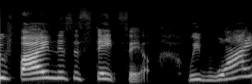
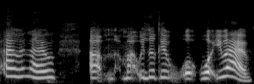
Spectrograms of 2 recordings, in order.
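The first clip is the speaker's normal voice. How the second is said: higher-pitched mock British greeting; put-on British accent; 5 semitones higher than usual. Disguised shopper greets the estate sale ladies, fake British accent. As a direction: politely feign a British accent. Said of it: "wheel out my patented British accent".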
